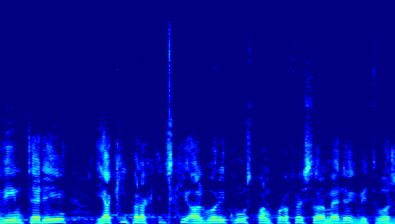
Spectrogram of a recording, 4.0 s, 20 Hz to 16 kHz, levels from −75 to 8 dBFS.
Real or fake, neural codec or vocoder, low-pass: real; none; 14.4 kHz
